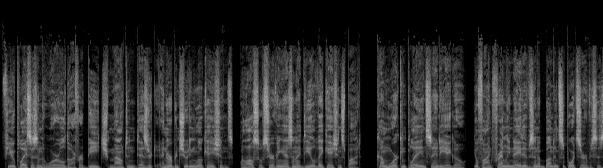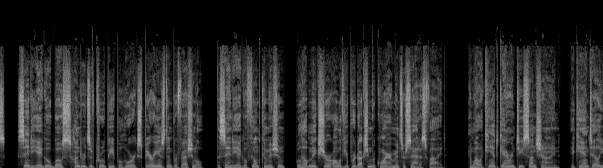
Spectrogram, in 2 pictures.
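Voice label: us englisch, US English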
